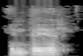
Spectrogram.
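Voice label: my name is, tamil, male; Tamil (formal); என் பெயர் ...; en peru ...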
